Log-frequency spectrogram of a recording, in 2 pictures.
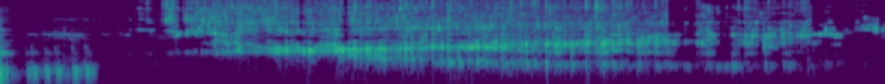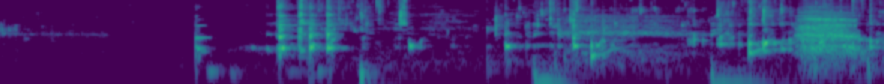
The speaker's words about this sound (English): just sipping my glass of room temperature water. Look, I'm pouring another one.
